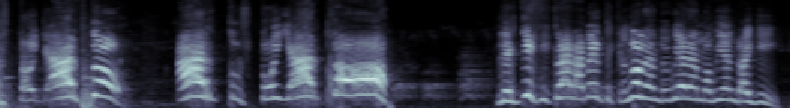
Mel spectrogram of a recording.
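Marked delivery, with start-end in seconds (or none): 0.1-2.9 slow, loud, higher yell of ¡Estoy harto!; furious boss bellowing ¡Harto! at his staff; fed-up shout. Acted. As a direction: explode at them, drawing out ¡Estoy harto!.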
